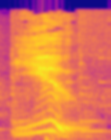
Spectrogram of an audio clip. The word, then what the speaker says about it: ewe: It's spelled E W, but it's pronounced U.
